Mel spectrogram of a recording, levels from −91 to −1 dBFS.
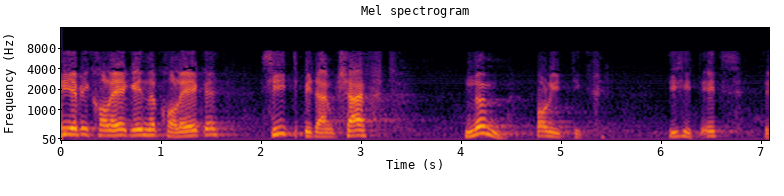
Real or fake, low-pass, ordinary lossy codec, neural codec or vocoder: real; 7.2 kHz; MP3, 48 kbps; none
